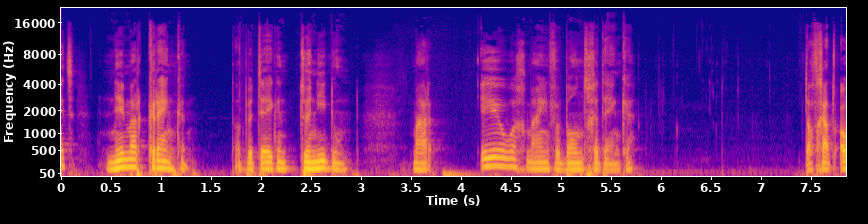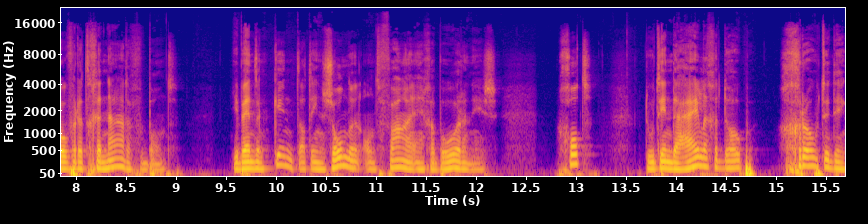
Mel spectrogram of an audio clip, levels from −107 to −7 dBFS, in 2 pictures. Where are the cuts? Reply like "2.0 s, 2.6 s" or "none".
9.3 s, 12.6 s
